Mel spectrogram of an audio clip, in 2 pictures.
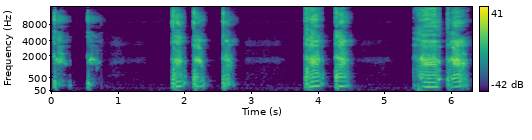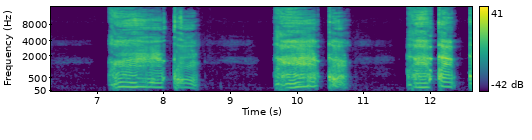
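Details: Adult coughing all night: repeated bouts of short coughs and throat clearing in a quiet room.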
